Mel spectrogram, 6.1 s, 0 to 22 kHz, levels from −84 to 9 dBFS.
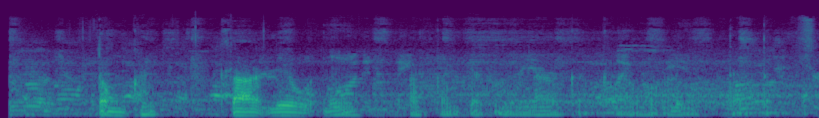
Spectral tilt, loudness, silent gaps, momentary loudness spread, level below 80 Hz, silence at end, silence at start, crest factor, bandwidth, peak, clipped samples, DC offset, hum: -5.5 dB/octave; -33 LUFS; none; 11 LU; -76 dBFS; 0 s; 0.05 s; 22 dB; 14.5 kHz; -10 dBFS; under 0.1%; under 0.1%; none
